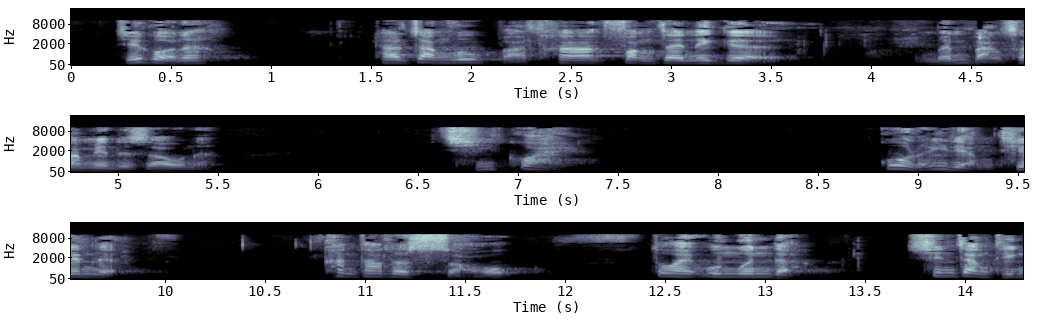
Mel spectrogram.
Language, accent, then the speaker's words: Chinese; Taiwan; 我小的时候在屏东，在高雄哈。有一个屏东是在南部啦。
